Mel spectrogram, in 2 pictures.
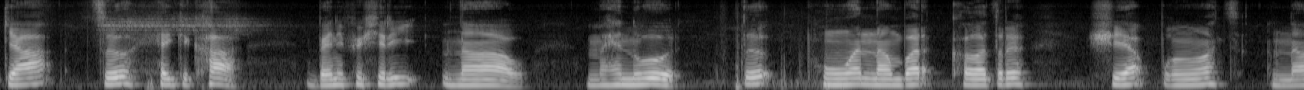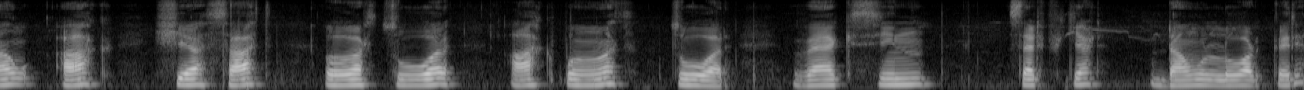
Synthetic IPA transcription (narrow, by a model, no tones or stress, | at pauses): kʲjaː | t͡sɨheɡikʰa | benipʰiʃɾi | naːw | mɐɦnuːɾ | t̪ɨpʰuːnnːɐmbɐɾkʰəːt̪ɾɨ | ʃiɐpãːt͡s | nɐw | ɐkʰ | ʃiɐsɐt̪ʰ | əːʈʰt͡soːɾ | ɐkʰpãːt͡s | t͡soːɾ | ʋɛːksin | sɐɾʈi̥pʰi̥keʈ | ɖɐwnloːɖkɐɾʲ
